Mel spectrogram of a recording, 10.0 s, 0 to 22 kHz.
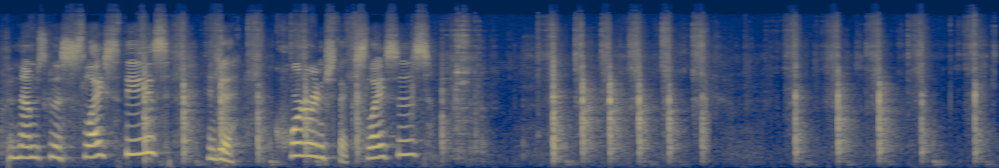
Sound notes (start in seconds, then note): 5.7 knife thumping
